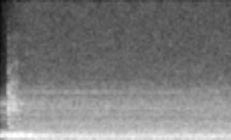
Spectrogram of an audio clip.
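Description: Steady, even hiss of background room noise, with no other sound standing out.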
